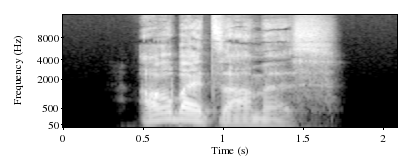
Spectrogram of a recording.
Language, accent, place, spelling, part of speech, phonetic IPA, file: German, Germany, Berlin, arbeitsames, adjective, [ˈaʁbaɪ̯tzaːməs], De-arbeitsames.ogg
- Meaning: strong/mixed nominative/accusative neuter singular of arbeitsam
